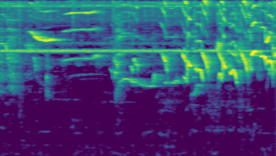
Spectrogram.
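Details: Young wild-born Priangan magpie-robin from West Java learning its song, moving from soft to rough chirping toward full 'ngeplong' notes; sparse whistles build into rapid, buzzy, downslurred chirps repeated about twice a second.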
